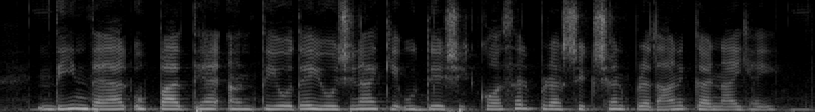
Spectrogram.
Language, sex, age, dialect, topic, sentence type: Magahi, female, 25-30, Western, banking, statement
